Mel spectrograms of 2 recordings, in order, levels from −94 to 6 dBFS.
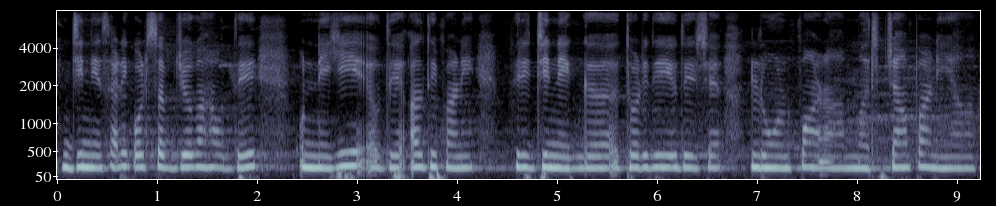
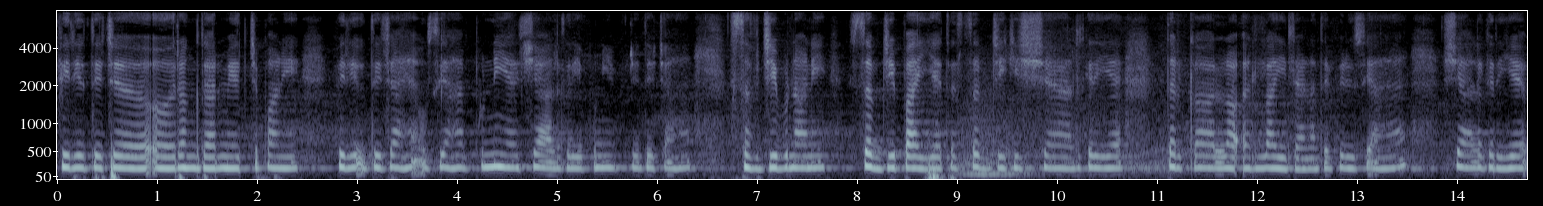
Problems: constant background noise, echo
